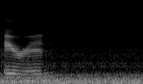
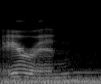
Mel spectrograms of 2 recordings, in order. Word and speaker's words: Aaron: There was one day he came into work and he was like, so in reality, the name Aaron, spelled with 2 A's, R-O-N, is supposed to be pronounced Aaron.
